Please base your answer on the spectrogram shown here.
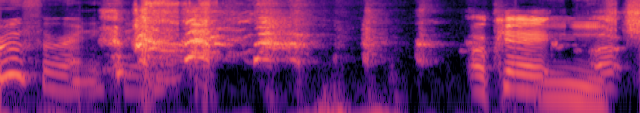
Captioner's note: laughs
